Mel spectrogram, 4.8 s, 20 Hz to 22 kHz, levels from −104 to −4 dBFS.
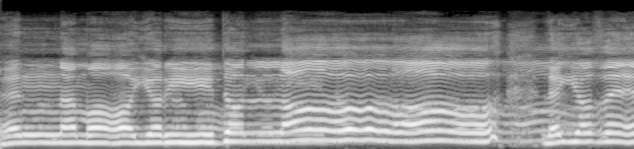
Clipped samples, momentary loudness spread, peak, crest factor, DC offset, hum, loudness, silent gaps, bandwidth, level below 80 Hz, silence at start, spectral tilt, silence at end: under 0.1%; 4 LU; 0 dBFS; 12 dB; under 0.1%; none; -12 LUFS; none; 13.5 kHz; -70 dBFS; 0 s; -5 dB/octave; 0 s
